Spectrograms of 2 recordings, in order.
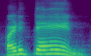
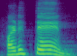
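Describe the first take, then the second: Both takes have the same delivery.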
